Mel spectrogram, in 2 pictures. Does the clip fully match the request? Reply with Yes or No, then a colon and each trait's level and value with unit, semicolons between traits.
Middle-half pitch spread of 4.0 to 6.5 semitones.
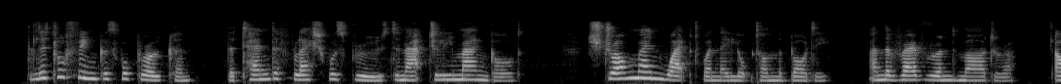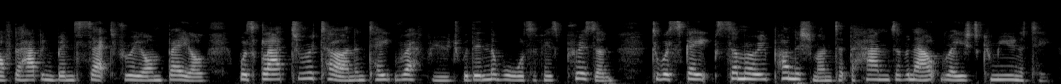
No: average, 3.6 semitones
